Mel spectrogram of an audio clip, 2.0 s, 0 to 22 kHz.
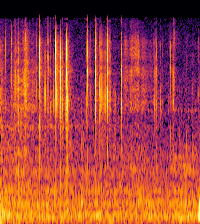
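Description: Faint handling noise: light, irregular clicks and rubbing as fingers work the arm joints of a McFarlane Toys 5-inch plastic action figure.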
